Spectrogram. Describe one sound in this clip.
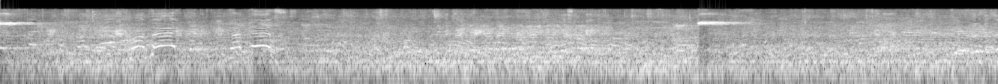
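Men and women in the crowd shout loudly to cheer on the wrestlers.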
